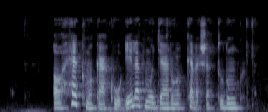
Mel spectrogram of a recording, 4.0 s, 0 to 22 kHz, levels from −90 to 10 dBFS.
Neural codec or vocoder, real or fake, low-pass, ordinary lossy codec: none; real; 10.8 kHz; Opus, 32 kbps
